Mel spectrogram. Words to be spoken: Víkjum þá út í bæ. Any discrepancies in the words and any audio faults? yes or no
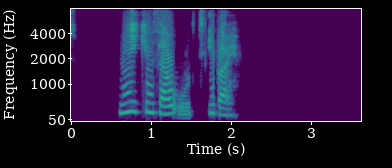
no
